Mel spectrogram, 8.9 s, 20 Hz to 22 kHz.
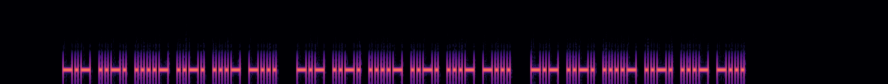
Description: Morse code, heard as a keyed tone, about 40 wpm, 700 Hz. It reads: KF4FVB KF4FVB KF4FVB
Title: USA Call Signs Repeated 3x 40wpm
